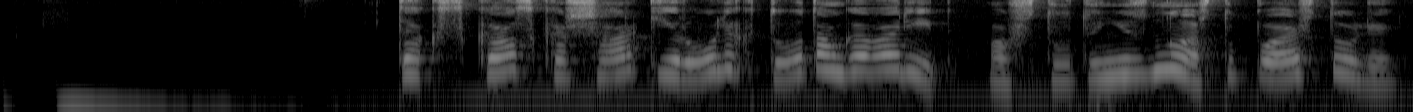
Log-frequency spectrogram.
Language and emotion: Russian, angry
